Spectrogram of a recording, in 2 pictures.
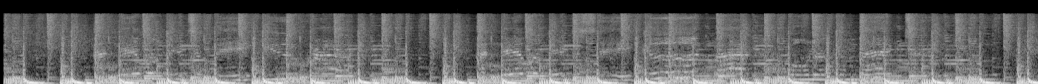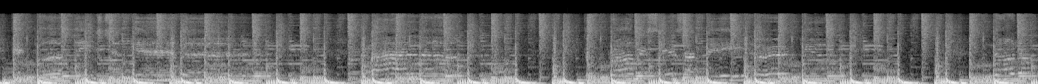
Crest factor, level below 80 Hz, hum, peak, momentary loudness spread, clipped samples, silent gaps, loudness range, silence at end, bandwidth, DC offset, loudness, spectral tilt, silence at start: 10 dB; -12 dBFS; none; 0 dBFS; 2 LU; under 0.1%; none; 0 LU; 0 s; 11.5 kHz; under 0.1%; -11 LUFS; -5 dB/octave; 0.05 s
